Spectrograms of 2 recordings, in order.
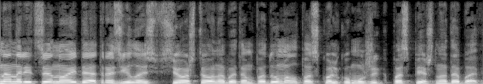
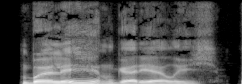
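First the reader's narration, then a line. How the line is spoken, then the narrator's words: Disappointed drawl. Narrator (Russian): разочарованно протянул Варху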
